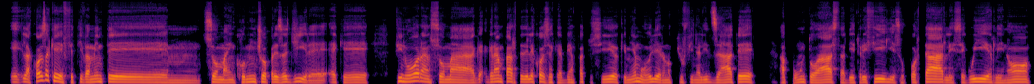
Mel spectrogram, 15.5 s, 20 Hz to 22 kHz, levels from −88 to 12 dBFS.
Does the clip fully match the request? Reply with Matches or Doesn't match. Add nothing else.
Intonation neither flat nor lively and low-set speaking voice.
Matches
